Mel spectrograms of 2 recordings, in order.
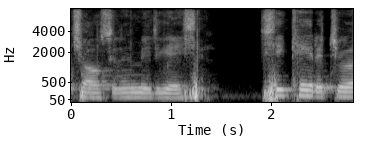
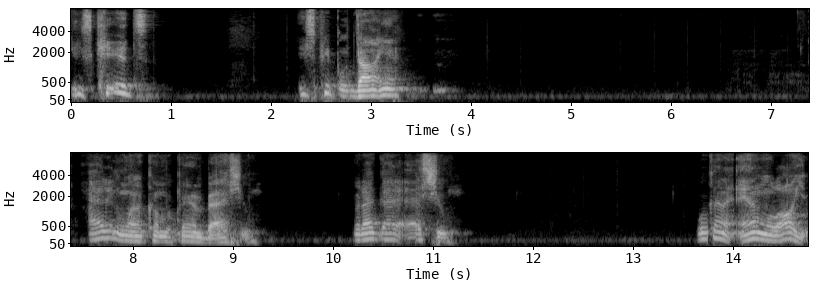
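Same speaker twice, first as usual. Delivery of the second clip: crying while speaking, tearful voice; 3 semitones higher than usual. Addressing the judge and the man who stole, crying while speaking. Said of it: "I'm crying for what he did".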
